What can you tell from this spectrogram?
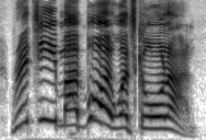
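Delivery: high, loud buddy hail; jokey hearty greeting. Retold or imitated. Joking around greeting Richie, loud playful hail. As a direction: call out playfully to a friend. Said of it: "I'm like".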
